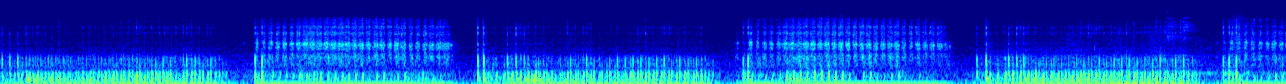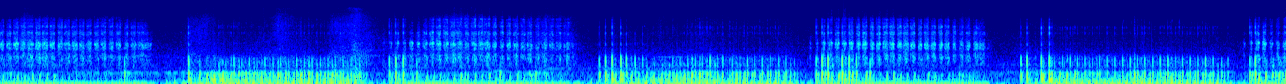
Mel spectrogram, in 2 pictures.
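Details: Softer, uneven purring from a cat, alternating between brighter, louder rasping phases and quieter low rumbles about every second. The breathing pattern is irregular and close, with a dry indoor feel.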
